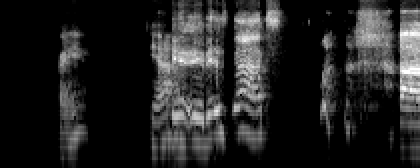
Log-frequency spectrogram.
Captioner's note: laughs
